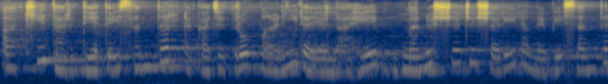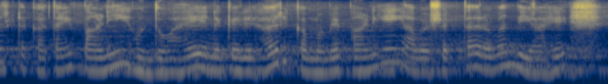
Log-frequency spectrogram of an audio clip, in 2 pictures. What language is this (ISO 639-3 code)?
snd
